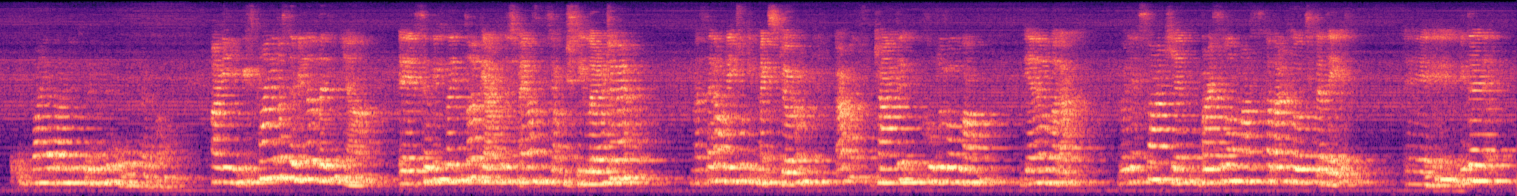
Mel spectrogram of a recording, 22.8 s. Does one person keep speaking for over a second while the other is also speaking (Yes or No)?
No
